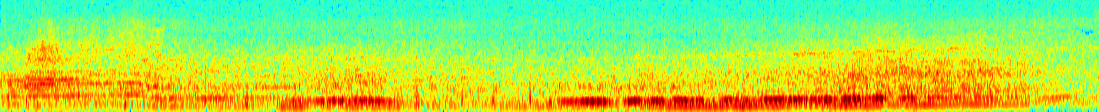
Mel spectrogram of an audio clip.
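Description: Race car engine from Assetto Corsa Competizione at Monza, held at a steady drone through a hot lap, pitch rising and falling with gear changes, fairly quiet and continuous with no talk.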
